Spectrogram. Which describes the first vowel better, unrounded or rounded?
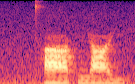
unrounded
